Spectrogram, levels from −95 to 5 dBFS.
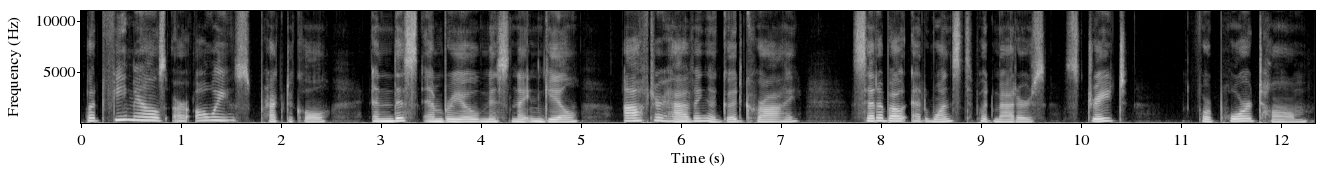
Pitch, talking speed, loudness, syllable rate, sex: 225 Hz, 125 wpm, -17 LUFS, 4.1 syllables/s, female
